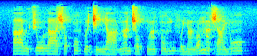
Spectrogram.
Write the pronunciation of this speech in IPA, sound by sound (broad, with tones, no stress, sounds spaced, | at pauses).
aː˧ l u˨ t͡ʃ oː˧ l aː˨ ʃ ɔ˨ k ɔ̃˧ ɓ ə˨ d͡ʒ ə˨ ɲ aː˨ ɡ ã˦ d͡ʒ ɔ˨ kʷ ã˨˦ t ɔ̃˧ m u˧ v ə˨ j ã˨ l ɔ˦ n ã˧ ʃ aː˧ j ɔ̃˦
